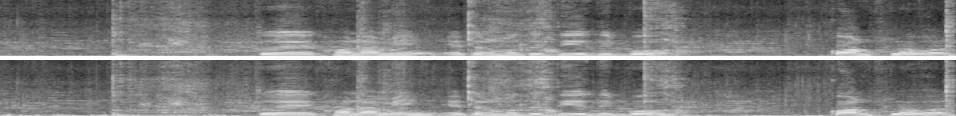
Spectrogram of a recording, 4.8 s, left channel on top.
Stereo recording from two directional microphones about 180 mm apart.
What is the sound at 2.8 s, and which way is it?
Speech, 40° right (ahead or behind).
